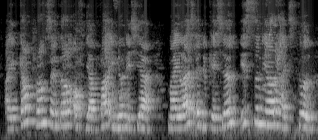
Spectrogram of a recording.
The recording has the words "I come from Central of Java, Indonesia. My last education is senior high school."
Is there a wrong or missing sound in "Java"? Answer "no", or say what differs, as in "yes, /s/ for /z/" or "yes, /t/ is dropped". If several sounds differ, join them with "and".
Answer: yes, /p/ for /v/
